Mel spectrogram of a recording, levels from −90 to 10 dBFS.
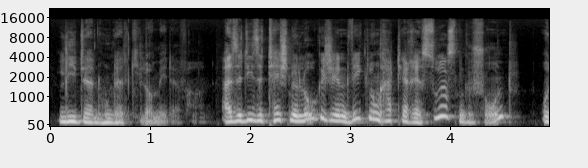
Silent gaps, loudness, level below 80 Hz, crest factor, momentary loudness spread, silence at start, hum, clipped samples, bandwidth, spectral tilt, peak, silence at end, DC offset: none; -17 LUFS; -56 dBFS; 16 dB; 12 LU; 0.1 s; none; under 0.1%; 15.5 kHz; -6.5 dB/octave; 0 dBFS; 0 s; under 0.1%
